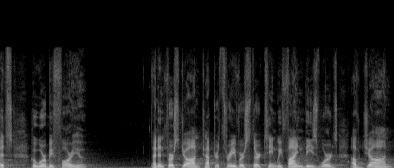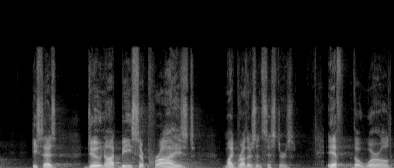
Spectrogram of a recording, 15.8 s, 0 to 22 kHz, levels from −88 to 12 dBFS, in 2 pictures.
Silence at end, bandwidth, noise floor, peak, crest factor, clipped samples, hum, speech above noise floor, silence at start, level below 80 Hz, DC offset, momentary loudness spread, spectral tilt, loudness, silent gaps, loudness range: 0.05 s; 16 kHz; -59 dBFS; 0 dBFS; 20 dB; under 0.1%; none; 40 dB; 0 s; -64 dBFS; under 0.1%; 14 LU; -5.5 dB/octave; -20 LUFS; none; 8 LU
